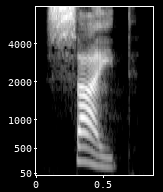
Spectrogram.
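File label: "side", English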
